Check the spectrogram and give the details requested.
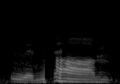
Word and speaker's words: Ewan: That's the correct way to pronounce it. Ewan.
